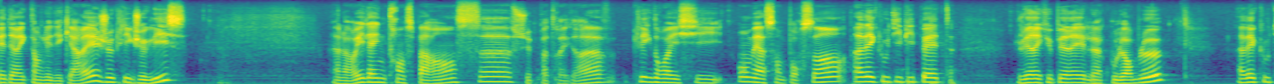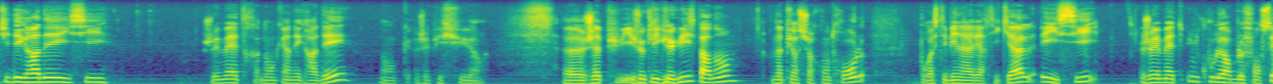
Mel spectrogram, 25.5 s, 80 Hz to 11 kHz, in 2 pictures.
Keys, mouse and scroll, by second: 1.0-2.4 drag, 6.4 right click, 7.3 click, 9.4 F7, 10.1 click, 14.2 click, 17.2-21.9 drag, 23.3 click.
